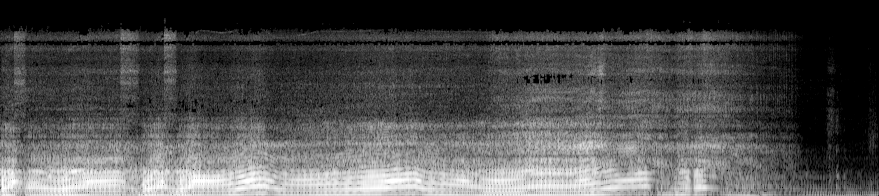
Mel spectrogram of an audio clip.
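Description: Car engine revving hard through a burnout on ice, its pitch swinging up and down several times as the throttle is worked. About thirteen seconds in the revs drop away and the sound gets much quieter.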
